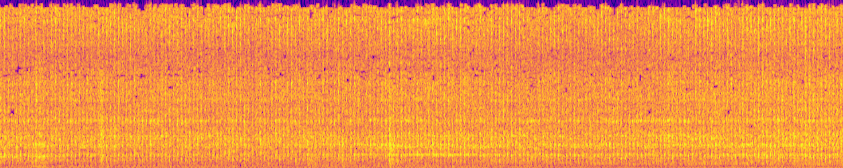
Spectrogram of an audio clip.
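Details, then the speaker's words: Isuzu Panther Touring diesel that lost coolant on the highway and had low compression, idling after rebuild with injector pressure adjusted: even, fast clatter over a steady drone with no misses; running smoothly. "Oke, sudah berjalan. Suaranya halus."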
